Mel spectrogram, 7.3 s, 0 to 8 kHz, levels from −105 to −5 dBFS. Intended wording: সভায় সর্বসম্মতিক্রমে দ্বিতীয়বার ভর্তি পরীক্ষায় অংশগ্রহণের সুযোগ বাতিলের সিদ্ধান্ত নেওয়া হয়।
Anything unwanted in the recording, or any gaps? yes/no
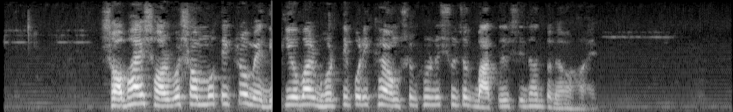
yes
